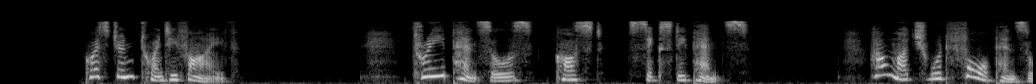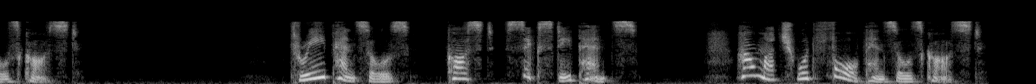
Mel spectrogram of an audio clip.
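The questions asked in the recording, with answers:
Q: How much would four pencils cost?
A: 80 pence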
